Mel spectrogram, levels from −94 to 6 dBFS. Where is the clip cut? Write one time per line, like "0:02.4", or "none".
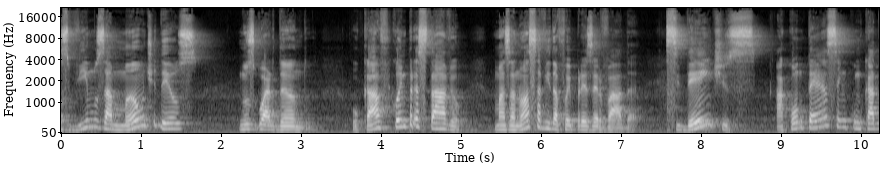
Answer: none

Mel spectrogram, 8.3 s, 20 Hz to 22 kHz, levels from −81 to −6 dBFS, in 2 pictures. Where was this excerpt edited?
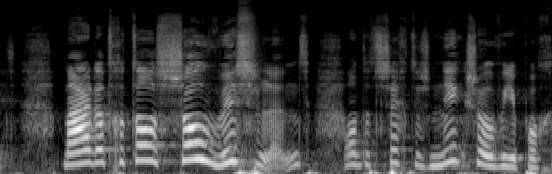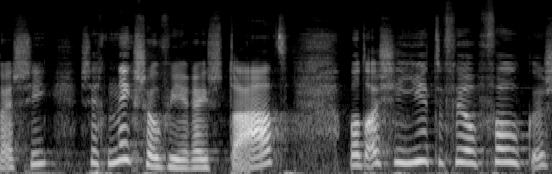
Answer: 0:02.6

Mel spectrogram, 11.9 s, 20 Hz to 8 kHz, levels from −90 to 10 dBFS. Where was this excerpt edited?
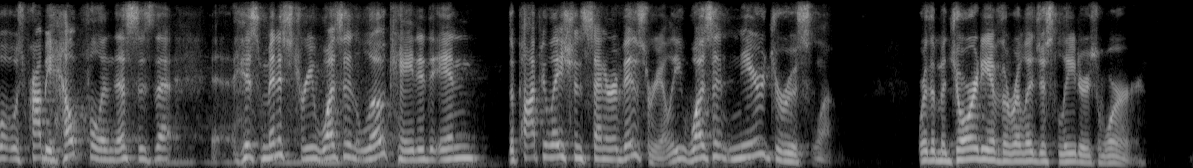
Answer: none

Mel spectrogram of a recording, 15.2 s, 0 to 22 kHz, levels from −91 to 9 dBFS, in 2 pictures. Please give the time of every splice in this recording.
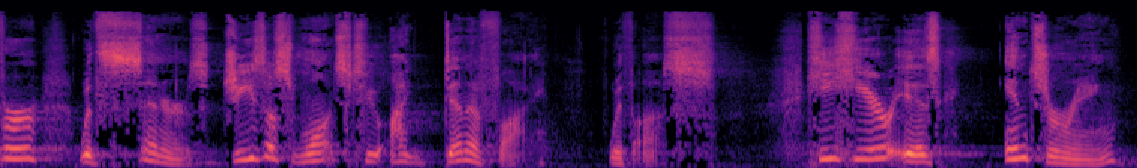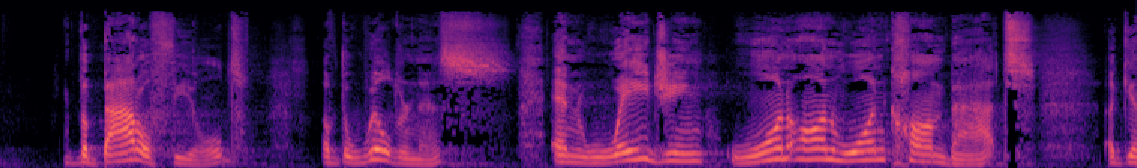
0:05.3

